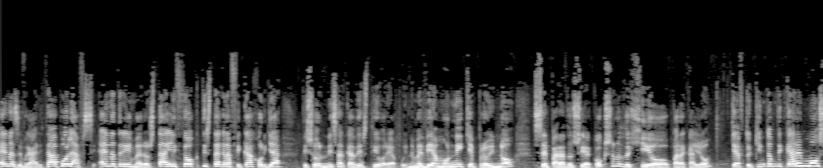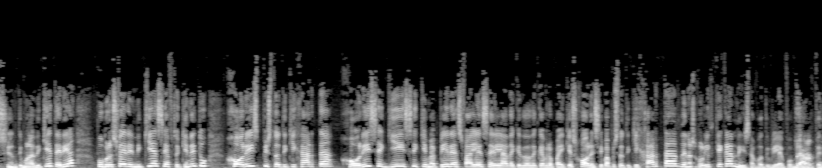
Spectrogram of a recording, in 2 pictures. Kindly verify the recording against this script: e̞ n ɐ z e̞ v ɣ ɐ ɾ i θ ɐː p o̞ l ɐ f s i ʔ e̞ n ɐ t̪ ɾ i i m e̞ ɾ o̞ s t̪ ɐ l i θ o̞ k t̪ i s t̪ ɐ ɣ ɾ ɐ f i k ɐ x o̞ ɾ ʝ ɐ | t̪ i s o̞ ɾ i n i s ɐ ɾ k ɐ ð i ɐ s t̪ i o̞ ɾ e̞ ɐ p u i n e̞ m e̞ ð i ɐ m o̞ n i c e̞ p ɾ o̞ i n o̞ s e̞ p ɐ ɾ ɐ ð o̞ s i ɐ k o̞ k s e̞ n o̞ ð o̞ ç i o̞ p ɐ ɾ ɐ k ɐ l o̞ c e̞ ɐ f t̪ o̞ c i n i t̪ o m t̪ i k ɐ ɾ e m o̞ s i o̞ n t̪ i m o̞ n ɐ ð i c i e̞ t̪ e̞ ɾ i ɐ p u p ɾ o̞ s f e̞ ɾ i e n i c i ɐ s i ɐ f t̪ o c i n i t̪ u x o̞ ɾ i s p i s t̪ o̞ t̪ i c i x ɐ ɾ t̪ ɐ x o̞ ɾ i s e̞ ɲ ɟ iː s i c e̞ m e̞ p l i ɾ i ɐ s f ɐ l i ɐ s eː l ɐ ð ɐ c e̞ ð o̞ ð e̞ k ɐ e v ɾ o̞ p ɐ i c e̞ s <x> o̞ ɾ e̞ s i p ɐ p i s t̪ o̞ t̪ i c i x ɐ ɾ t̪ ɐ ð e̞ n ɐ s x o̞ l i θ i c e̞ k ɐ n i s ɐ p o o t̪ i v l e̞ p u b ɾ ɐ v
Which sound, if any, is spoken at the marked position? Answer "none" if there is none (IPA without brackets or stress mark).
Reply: x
